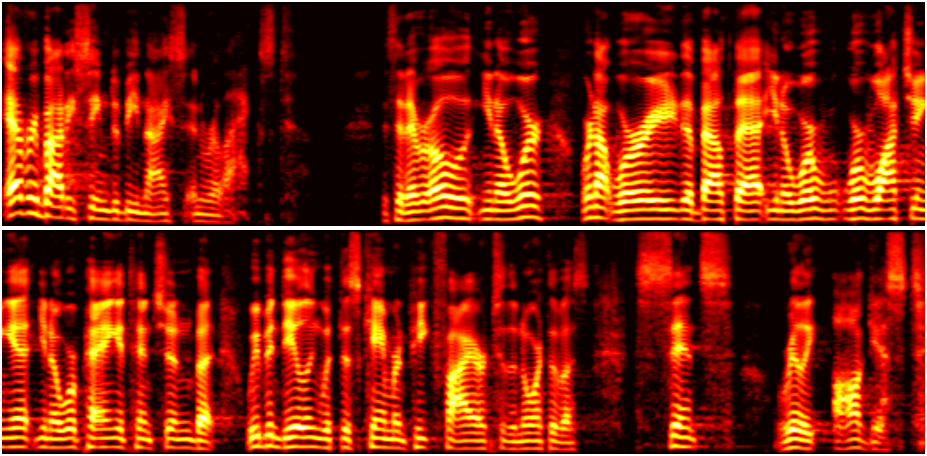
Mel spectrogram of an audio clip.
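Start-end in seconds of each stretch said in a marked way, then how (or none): none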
